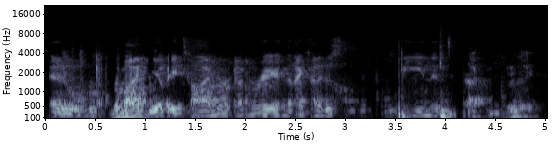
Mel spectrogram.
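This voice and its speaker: A young man and musician, a baritone, chatting casually in an interview and rambling with many fillers. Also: level tone, quick pace, a crowd in the background. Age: young adult. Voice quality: baritone speaking voice. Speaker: musician guest. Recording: echoey, dull lo-fi room sound.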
